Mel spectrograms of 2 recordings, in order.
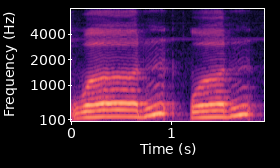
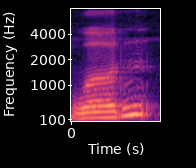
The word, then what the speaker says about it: wouldn't: So wouldn't, the trick is that I don't release that D. The letters OU have the sound, like in good or book or push. The D is unreleased, wouldn't. So what I do is I basically go up to make the D and then I release right into the N. That's called a syllabic N.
